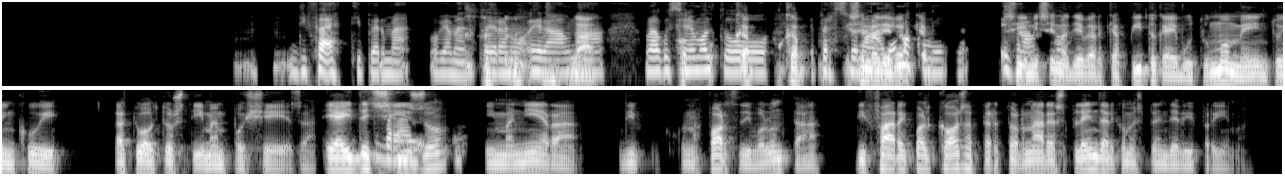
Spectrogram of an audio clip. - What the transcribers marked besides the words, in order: chuckle; tapping
- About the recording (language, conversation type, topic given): Italian, podcast, Qual è il tuo hobby preferito e come ci sei arrivato?
- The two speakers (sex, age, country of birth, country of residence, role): female, 30-34, Italy, Italy, guest; male, 55-59, Italy, Italy, host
